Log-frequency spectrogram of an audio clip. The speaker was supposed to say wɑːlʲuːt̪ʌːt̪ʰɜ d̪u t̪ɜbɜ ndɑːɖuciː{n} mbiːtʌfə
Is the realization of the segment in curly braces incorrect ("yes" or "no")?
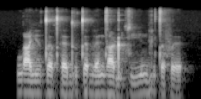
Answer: yes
